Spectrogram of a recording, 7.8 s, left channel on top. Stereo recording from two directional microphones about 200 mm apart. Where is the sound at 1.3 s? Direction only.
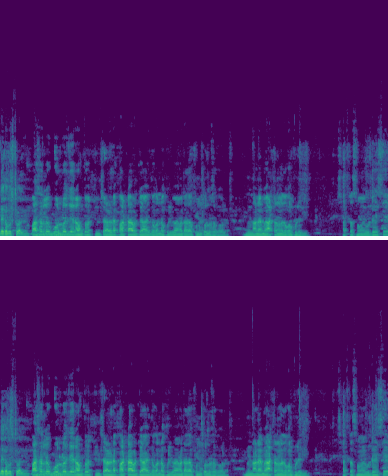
Centre (ahead or behind).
